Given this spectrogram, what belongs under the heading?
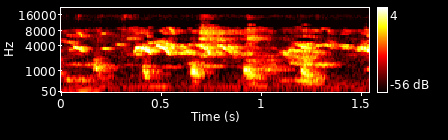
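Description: A hen on eggs clucks softly in a series of short, faint, close calls, with low rustling between them and no one talking.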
